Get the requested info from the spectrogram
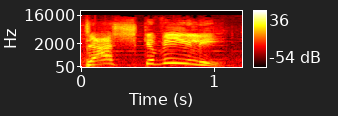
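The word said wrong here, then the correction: Dvalishvili: Close enough. Davalishvili. – Davalishvili. Merab Davalishvili.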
